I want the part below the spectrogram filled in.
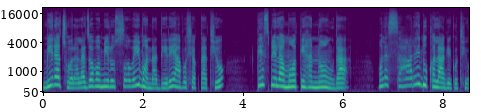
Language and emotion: Nepali, sad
